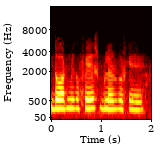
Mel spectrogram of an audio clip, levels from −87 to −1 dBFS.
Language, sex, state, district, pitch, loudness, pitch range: Hindi, male, Arunachal Pradesh, Lower Dibang Valley, 255 Hz, -17 LUFS, 245-265 Hz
